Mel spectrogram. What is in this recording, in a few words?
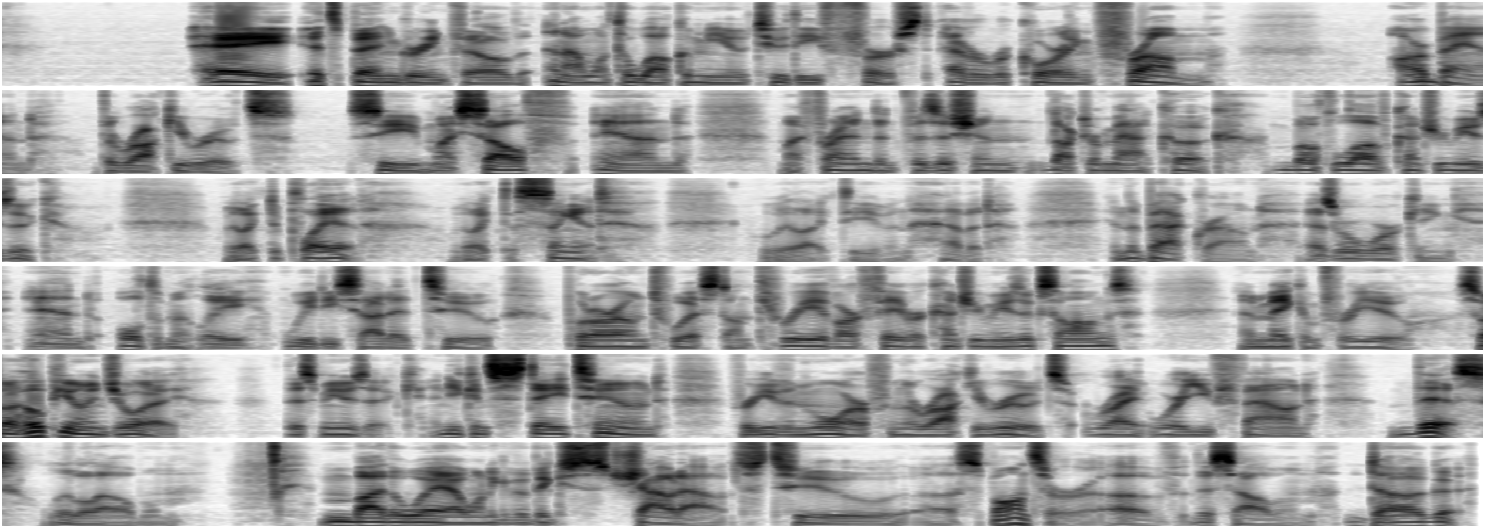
Intro, Start, Host; Rocky Roots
